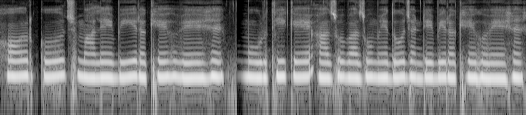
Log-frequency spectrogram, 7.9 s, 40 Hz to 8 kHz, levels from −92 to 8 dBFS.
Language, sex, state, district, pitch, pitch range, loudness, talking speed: Hindi, female, Bihar, Patna, 230 Hz, 225-235 Hz, -10 LUFS, 135 wpm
